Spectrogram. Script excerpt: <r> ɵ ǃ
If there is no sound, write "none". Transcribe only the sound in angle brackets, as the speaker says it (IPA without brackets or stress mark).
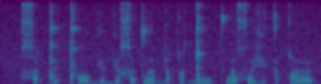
χ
